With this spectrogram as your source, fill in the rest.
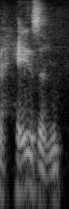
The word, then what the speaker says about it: Hazen: at columbia with bruce it turns out he pronounces his name hazen even though uh neil tyson called him he's in through the whole episode uh she was working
